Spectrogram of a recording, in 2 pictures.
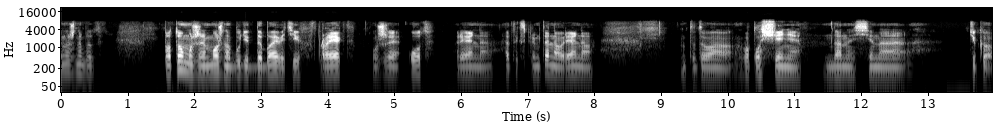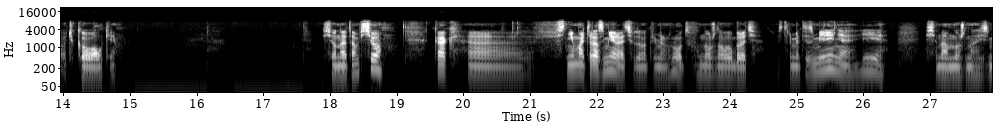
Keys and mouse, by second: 9.0-18.9 middle drag, 20.8-22.0 shift+middle drag, 24.2 click, 25.6-26.1 middle drag.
